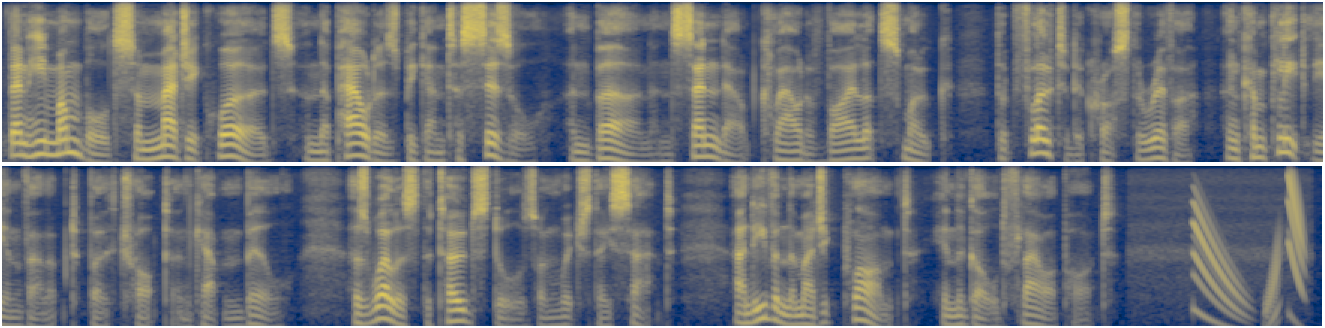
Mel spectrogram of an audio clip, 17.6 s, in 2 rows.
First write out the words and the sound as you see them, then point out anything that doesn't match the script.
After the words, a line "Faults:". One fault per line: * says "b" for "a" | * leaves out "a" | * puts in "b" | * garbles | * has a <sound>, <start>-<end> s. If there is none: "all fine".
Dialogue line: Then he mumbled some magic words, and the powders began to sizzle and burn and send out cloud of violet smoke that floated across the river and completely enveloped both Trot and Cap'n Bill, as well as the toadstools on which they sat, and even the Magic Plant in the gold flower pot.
Then he mumbled some magic words, and the powders began to sizzle and burn and send out cloud of violet smoke that floated across the river and completely enveloped both Trot and Cap'n Bill, as well as the toadstools on which they sat, and even the Magic Plant in the gold flower pot.
Faults:
* has a chirp, 16.7-17.5 s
